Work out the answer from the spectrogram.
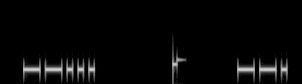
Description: Morse code, heard as a keyed tone, about 22 wpm, 700 Hz. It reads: 7 G
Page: This rapid-fire timing is geared to push your ICR (Instant Character Recognition) skills.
